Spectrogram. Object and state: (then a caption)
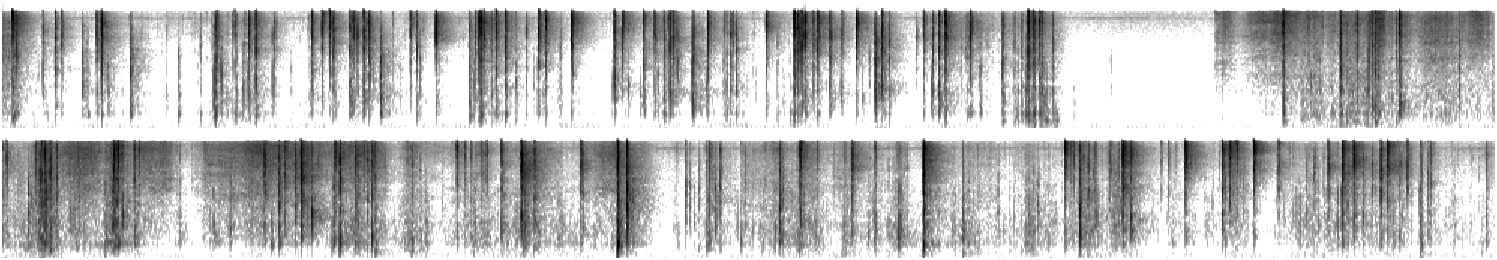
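Paper pasta bag with plastic window. A full paper fusilli bag with a plastic window is rubbed flat with the hands, producing dense, dry crinkling and rustling with bright edges. After a brief silence, the bag is picked up and squeezed, giving louder, sharper crackles and crunches that continue to the end.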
